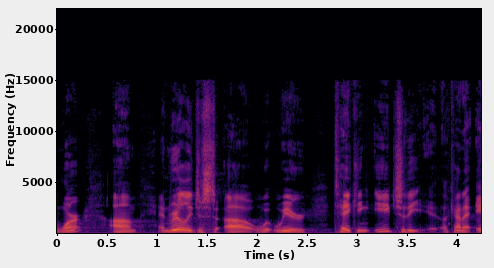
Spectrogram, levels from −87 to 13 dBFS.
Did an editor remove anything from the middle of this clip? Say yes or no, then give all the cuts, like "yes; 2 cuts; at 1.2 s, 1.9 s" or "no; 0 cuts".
no; 0 cuts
